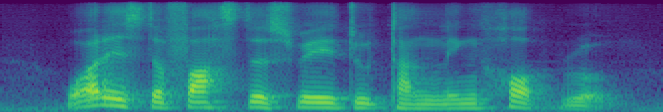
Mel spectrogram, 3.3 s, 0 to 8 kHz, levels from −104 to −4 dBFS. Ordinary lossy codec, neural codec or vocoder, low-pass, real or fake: none; codec, 16 kHz, 0.3 kbps, FocalCodec; 7.2 kHz; fake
